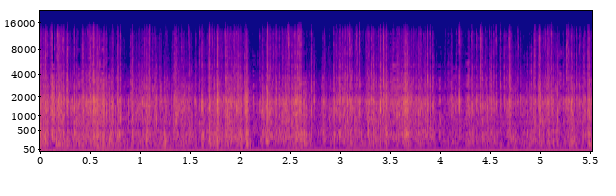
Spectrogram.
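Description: Inflated clear polyethylene air pillows, hollow air-filled packing material, are held over a cardboard box and tapped and scratched with long fingernails and fingertips. The result is a steady stream of quick, dry crinkling taps and scratches, concentrated in the upper mids around 1.7 kHz with bright edges and almost no low end. Each touch dies away almost instantly.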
